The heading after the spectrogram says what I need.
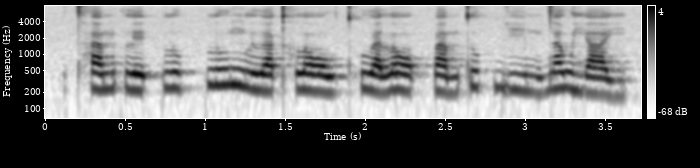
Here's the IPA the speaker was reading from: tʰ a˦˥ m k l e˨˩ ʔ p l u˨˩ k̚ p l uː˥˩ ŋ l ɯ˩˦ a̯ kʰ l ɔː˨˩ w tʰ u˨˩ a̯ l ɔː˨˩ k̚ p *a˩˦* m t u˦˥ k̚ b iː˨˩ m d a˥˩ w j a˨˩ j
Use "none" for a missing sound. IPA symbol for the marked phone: a˩˦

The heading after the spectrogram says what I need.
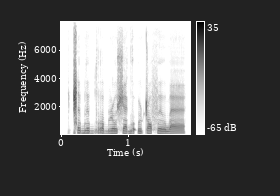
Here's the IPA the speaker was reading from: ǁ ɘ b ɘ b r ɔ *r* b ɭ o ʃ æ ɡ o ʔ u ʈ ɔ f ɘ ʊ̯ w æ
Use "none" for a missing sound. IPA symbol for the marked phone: none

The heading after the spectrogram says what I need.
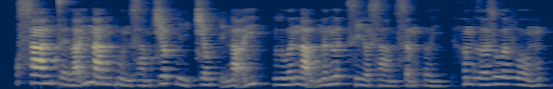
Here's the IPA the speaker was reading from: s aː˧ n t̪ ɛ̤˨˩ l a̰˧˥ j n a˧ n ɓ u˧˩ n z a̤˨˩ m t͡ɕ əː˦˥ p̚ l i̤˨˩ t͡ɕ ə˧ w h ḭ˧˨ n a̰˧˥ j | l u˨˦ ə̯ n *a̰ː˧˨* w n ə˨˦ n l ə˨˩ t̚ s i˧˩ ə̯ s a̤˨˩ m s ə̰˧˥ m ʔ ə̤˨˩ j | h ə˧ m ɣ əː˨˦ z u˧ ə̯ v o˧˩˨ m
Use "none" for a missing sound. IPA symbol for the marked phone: a̰ː˧˨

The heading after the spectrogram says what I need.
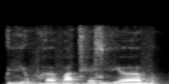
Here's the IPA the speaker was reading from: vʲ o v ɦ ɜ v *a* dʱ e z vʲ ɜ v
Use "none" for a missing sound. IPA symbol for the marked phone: a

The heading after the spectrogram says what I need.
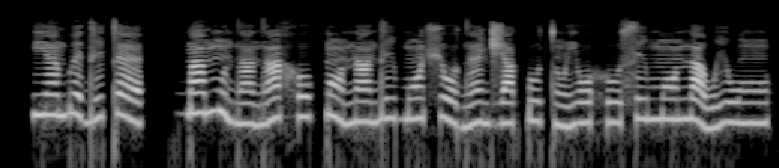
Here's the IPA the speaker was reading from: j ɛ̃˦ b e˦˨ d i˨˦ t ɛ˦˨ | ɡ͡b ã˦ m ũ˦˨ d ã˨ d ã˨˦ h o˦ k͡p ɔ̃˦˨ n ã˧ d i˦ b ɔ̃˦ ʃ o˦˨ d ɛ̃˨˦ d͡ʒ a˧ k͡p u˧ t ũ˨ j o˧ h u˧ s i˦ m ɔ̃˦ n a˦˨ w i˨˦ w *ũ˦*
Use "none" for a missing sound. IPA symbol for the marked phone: ũ˦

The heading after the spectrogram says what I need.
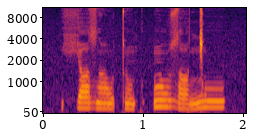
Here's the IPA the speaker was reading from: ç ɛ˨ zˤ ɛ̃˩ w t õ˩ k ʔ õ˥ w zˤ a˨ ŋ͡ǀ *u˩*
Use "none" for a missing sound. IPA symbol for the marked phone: u˥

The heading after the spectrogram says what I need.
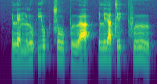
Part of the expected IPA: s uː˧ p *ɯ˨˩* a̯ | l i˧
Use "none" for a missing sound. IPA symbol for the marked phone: ɯ˨˩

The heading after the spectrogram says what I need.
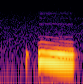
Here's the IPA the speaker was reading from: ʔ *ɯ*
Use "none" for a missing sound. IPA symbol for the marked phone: u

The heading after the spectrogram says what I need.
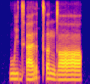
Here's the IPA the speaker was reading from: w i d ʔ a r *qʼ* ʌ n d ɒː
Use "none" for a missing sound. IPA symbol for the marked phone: tʼ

